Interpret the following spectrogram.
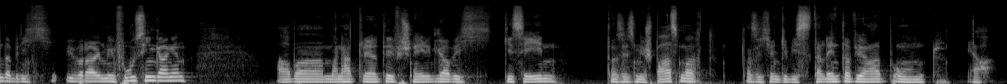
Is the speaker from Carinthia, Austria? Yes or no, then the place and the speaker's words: no; Vienna, Austria; Ja, ich bin im Favoriten groß geworden, war eigentlich meine ganze Kindheit in Favoriten zu Hause, habe auch dort zum Fußballspielen begonnen beim VVC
